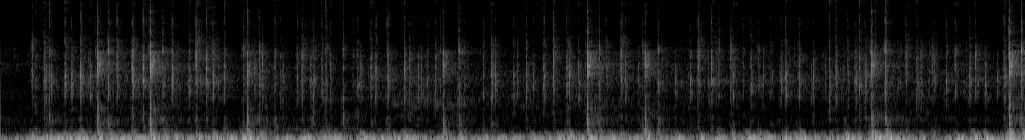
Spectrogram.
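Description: Fingertips of both hands type steadily on a compact mechanical keyboard with grey, white and orange plastic keycaps. The sound is a fast, continuous stream of short, sharp plastic clacks with bright click edges over a heavy low thock and rumble. The keystrokes blur into a dense, even patter for the whole clip.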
